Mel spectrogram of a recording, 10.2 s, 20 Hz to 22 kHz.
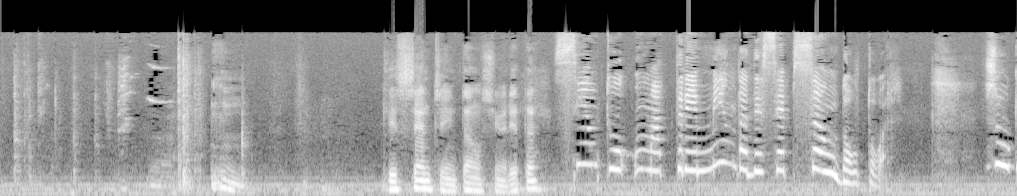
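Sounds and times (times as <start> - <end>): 
door swinging shut with a firm clunk: 1.2 - 2.1
speech: 3.9 - 9.0, 9.9 - 10.1.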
